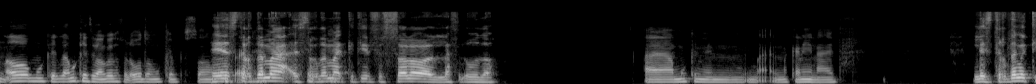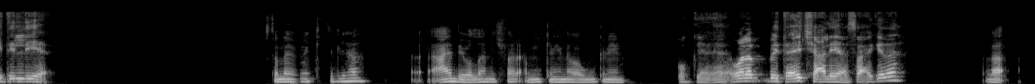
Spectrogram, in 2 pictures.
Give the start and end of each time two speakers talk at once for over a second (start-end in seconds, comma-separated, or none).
2.1-3.6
